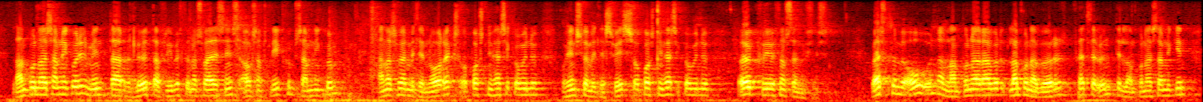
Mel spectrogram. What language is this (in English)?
Icelandic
